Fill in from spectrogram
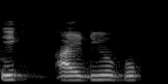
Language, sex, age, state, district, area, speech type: Hindi, female, 30-45, Madhya Pradesh, Chhindwara, urban, spontaneous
